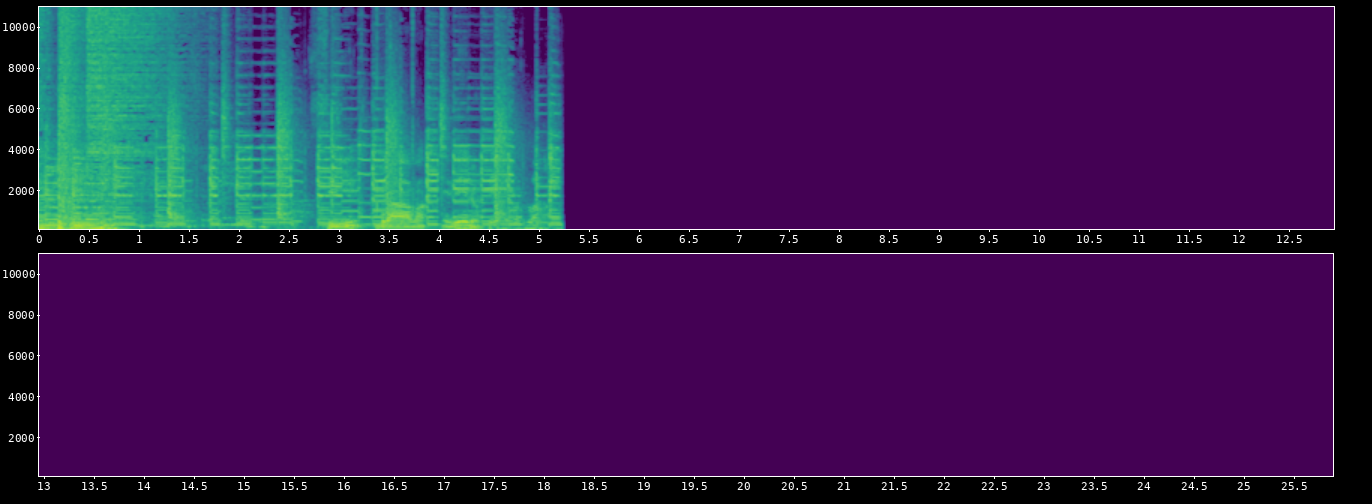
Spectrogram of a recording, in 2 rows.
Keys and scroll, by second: 2.9-4.1 typing.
